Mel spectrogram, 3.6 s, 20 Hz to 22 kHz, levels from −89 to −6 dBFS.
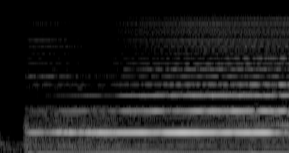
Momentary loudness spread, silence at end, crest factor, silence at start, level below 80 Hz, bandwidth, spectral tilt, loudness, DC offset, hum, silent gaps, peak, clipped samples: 14 LU; 0 s; 10 dB; 0 s; -78 dBFS; 15 kHz; -3 dB/octave; -36 LUFS; 0.2%; none; none; -26 dBFS; under 0.1%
